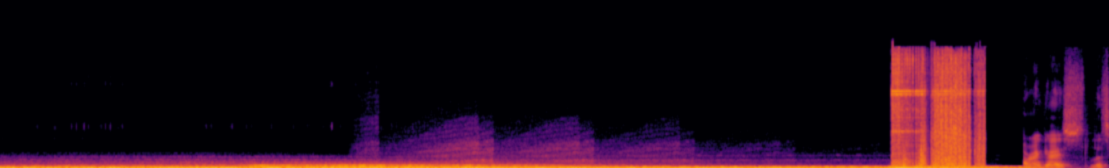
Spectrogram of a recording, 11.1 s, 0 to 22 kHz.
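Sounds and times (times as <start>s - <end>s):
deep low rumbling drone: 0.0s - 10.3s.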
